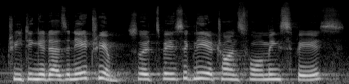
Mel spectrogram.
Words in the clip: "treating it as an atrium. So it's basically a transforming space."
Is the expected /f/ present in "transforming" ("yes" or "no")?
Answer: yes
